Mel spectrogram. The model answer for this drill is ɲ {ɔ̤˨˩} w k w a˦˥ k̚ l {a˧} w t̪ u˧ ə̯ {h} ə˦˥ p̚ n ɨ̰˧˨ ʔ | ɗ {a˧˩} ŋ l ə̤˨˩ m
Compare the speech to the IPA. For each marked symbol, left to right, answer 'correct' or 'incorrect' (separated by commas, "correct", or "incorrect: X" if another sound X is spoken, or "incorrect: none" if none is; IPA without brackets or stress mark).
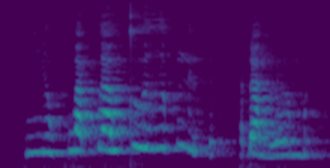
incorrect: ə̤˨˩, incorrect: a˨˦, incorrect: ɣ, correct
